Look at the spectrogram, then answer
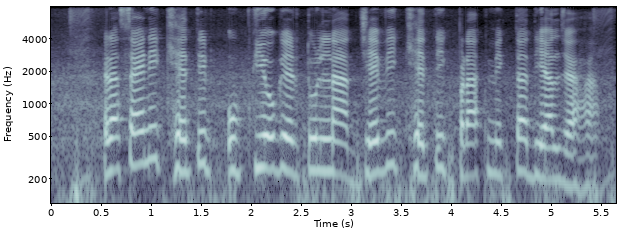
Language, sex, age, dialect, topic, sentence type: Magahi, male, 18-24, Northeastern/Surjapuri, agriculture, statement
